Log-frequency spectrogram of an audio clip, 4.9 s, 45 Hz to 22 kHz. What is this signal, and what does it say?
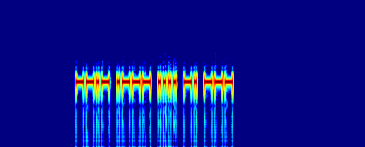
Morse code, heard as a keyed tone, about 36 wpm, 700 Hz. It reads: QJHNO
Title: Code Groups - 5 Letters - 35wpm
